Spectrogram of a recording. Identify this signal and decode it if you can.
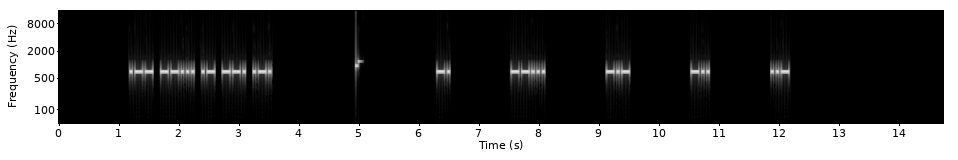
Morse code, heard as a keyed tone, about 28 wpm, spaced as for 12 wpm, 700 Hz. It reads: W7AGR N7KDU
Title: USA Call Signs - 5 Characters - 8x Character Spacing - 28wpm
